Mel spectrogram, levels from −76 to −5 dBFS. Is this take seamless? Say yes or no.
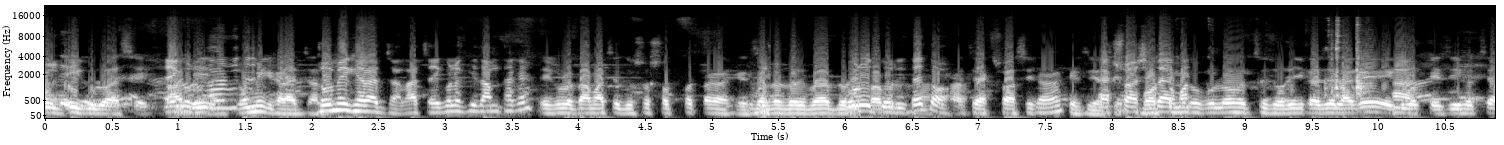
no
